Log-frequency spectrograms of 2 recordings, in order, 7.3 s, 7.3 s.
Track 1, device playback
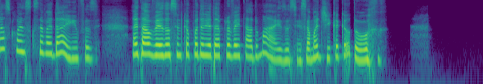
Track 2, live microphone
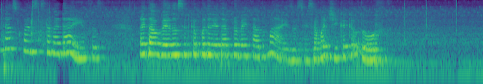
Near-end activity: none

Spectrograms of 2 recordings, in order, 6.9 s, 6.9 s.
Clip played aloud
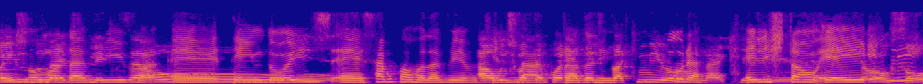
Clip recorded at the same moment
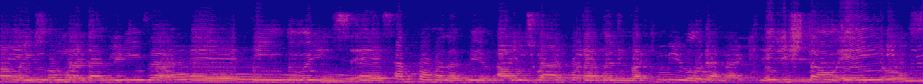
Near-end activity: none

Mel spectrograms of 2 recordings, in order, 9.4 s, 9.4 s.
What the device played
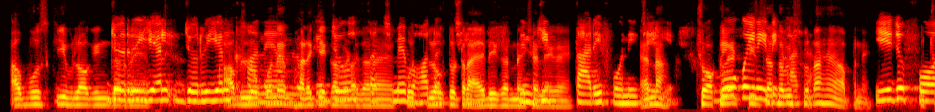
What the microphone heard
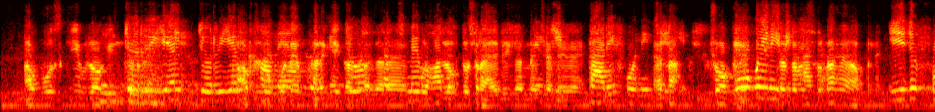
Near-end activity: present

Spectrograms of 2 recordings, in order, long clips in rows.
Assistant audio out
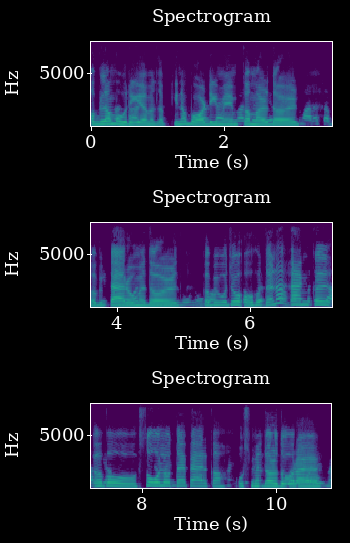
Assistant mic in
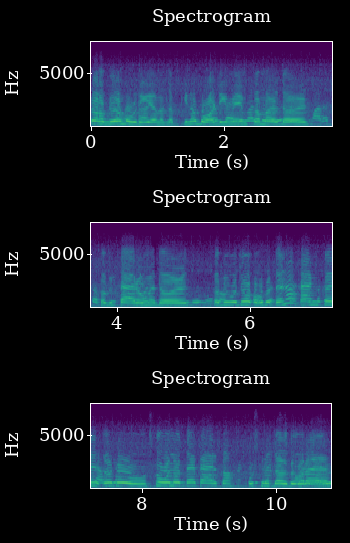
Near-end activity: none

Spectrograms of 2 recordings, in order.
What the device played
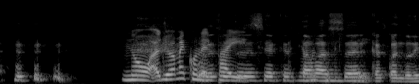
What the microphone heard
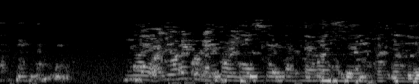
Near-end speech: none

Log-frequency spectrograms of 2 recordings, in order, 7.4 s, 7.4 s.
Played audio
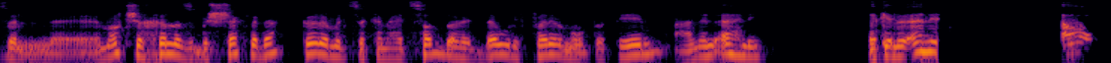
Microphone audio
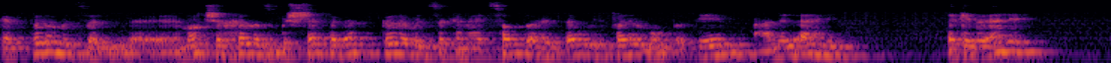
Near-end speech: none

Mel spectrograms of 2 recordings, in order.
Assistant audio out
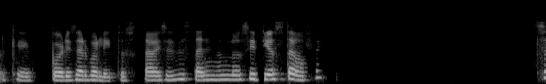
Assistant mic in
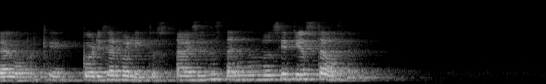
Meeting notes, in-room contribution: none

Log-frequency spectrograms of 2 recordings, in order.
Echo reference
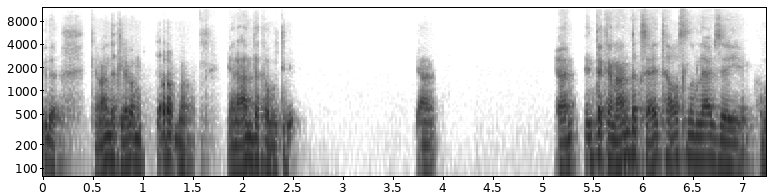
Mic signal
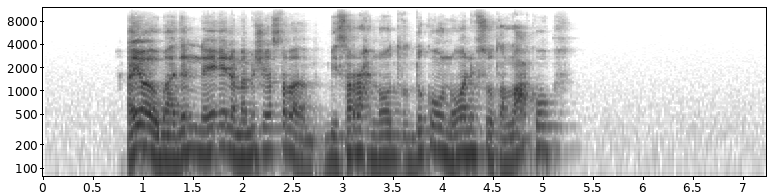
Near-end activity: present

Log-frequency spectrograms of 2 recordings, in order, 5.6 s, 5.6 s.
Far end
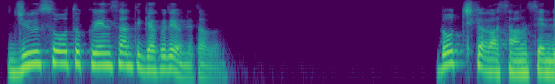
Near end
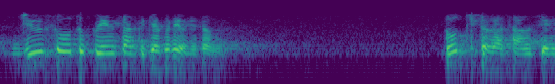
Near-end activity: none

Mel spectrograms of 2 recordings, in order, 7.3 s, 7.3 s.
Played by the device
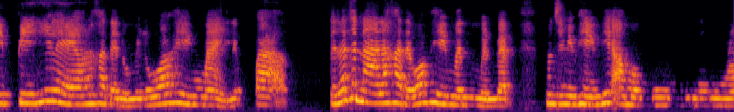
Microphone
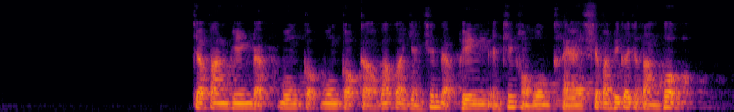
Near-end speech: present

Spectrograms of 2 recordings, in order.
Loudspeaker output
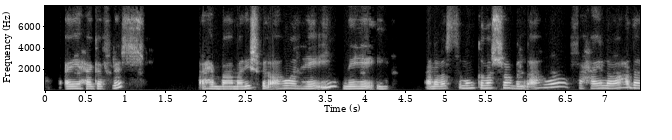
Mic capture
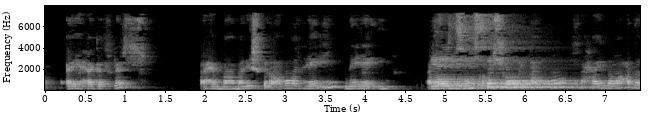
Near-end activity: present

